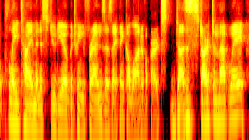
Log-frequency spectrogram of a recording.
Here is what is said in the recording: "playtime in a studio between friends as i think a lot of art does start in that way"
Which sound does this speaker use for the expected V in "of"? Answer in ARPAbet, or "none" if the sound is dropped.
V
